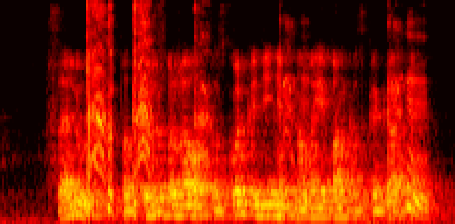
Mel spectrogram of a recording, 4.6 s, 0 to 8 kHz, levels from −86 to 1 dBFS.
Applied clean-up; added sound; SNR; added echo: none; Cough; 7 dB; reverberation time 0.7 s.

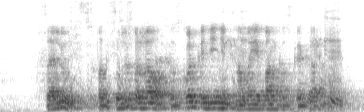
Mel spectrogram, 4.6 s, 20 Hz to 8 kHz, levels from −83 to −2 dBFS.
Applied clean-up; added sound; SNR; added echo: neural separator model SepFormer DNS4.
